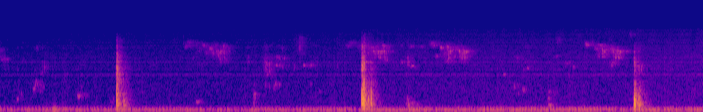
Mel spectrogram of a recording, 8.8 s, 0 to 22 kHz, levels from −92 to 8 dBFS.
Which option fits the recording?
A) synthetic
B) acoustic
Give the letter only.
A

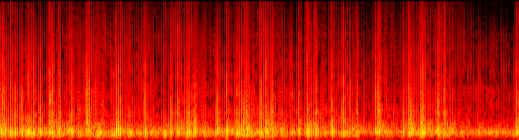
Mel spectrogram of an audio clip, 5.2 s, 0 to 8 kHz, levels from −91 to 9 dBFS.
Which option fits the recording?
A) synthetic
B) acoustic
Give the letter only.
A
